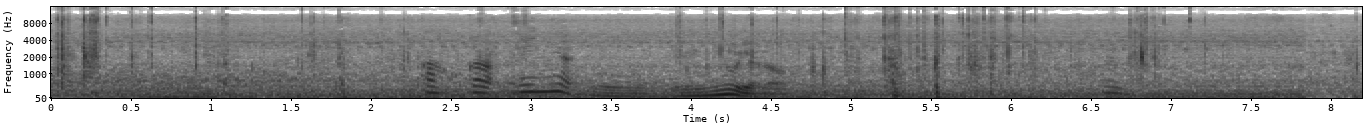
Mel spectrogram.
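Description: Plastic film crinkles as it is peeled back.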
